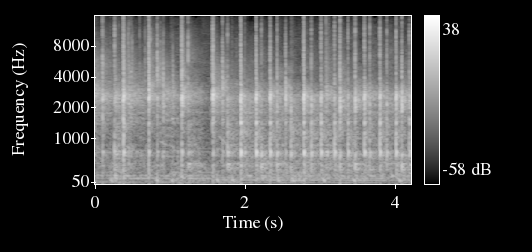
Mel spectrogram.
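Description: Pens drummed on a wooden desk like drumsticks: fast, sharp taps, about six a second, over a J-rock song playing.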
